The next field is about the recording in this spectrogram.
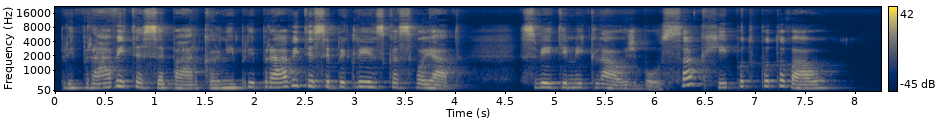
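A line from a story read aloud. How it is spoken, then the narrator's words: Archangel calling out. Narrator (Slovenian): nadangel Gabriel zaklical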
